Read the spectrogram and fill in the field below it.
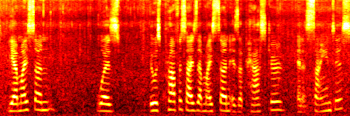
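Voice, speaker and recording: A woman's fairly high voice in a monotone, flat intonation. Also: moderate pace. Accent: American. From US Midwest, Chicago suburbs. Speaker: street preacher. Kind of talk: personal testimony.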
